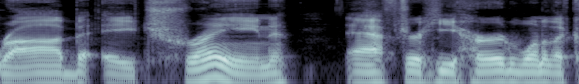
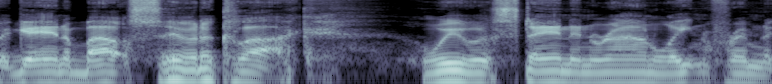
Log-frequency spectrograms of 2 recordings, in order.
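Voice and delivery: gritty, put-on Western voice. Getting another try after being cut off, doing a gritty Western accent. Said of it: "To give you like a gritty".

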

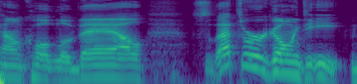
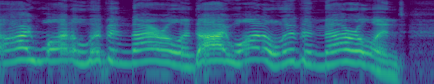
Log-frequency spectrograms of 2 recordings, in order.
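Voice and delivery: put-on very high-pitched crying child voice, pleading tone; 3 dB louder than usual. A dad retelling what his crying child said: imitating a child crying. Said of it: "she's like crying".

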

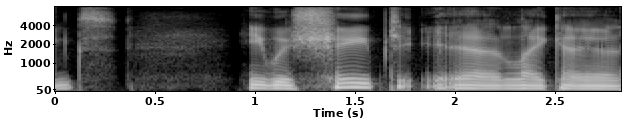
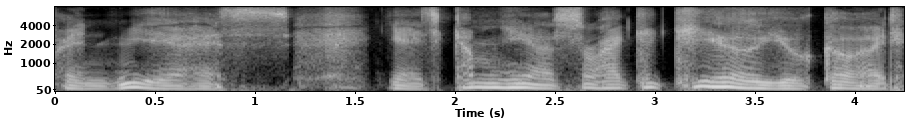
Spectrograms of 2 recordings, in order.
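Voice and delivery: hissing, puffing, pseudo-European put-on voice. Describing a character who talks through translated chemicals, doing his hissing, puffing voice. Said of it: "they come out in like a hiss and a puff".

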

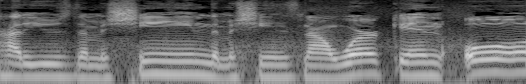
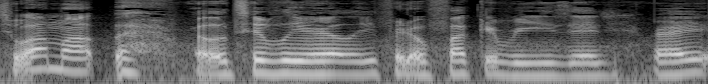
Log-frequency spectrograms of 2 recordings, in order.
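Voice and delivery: yawning while speaking, slower; 3 semitones higher than usual. Telling about getting up early for work, yawning. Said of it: "I'm yawning".

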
